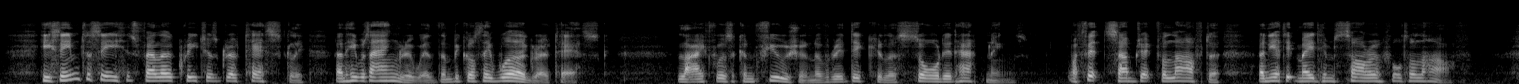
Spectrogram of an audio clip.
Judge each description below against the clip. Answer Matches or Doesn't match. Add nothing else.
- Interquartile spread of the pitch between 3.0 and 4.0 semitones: Matches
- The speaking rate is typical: Matches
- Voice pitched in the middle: Matches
